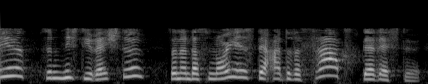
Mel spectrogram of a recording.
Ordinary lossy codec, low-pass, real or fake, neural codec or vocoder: MP3, 24 kbps; 5.4 kHz; fake; codec, 24 kHz, 0.9 kbps, WavTokenizer, small release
